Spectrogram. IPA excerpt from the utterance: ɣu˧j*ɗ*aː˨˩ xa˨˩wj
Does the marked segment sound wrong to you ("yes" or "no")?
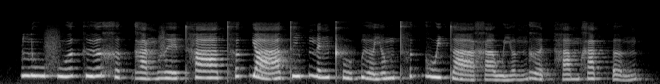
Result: yes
